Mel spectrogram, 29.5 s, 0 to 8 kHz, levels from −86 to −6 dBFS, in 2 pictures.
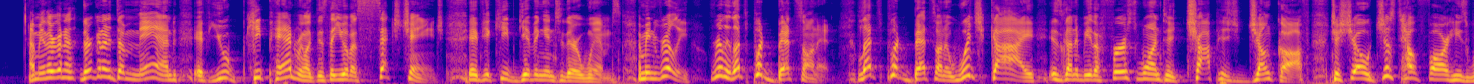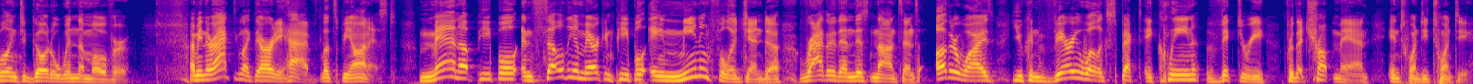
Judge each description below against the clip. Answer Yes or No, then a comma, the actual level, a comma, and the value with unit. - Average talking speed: No, fast, 220 wpm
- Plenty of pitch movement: Yes, wide, 7.7 semitones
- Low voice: No, medium, 170 Hz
